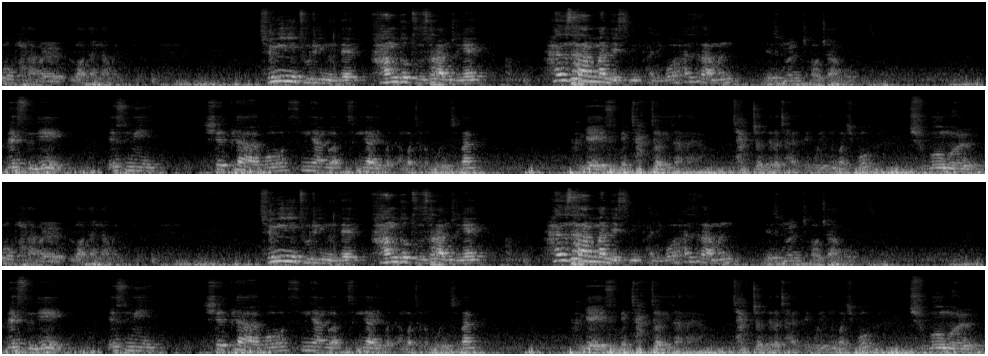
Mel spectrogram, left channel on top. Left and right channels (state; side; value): identical; both; correlation 1.00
